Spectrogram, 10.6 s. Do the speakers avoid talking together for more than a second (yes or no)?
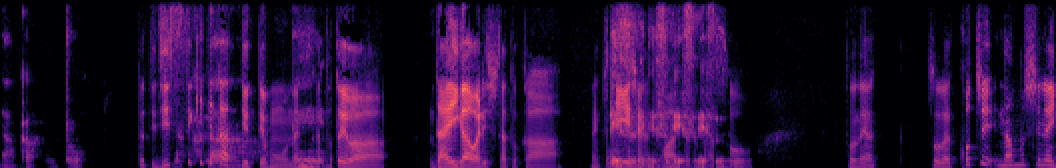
no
